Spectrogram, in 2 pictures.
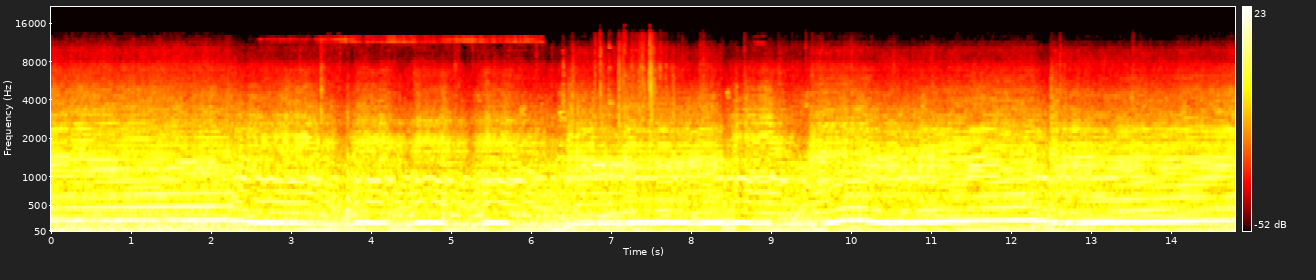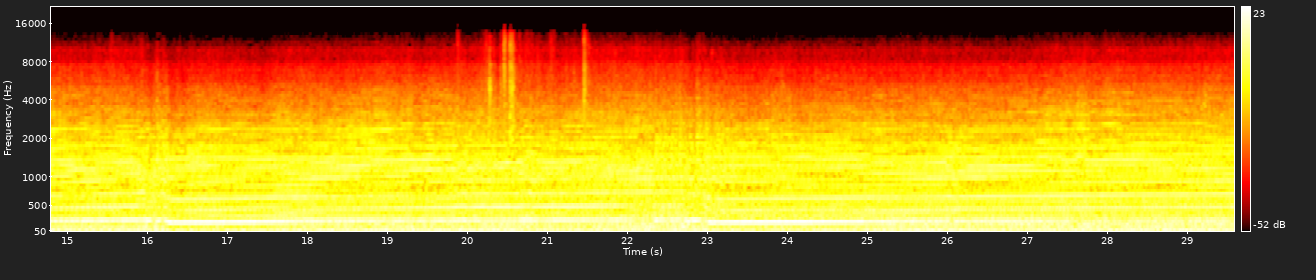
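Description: Peugeot 106 rally car's four-cylinder petrol engine at hard throttle, heard from inside the cabin. The revs waver up and down for the first ten seconds, then climb steadily with three sudden drops at upshifts as the car accelerates.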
